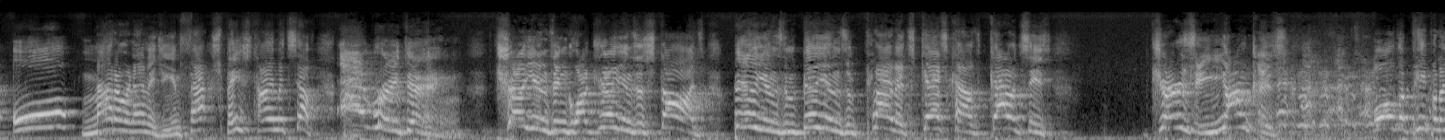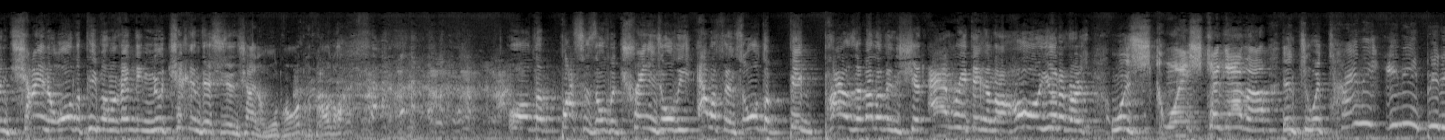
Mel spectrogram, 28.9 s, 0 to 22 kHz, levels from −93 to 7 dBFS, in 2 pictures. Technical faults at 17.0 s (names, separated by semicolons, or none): none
